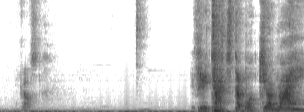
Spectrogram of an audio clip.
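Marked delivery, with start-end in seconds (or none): 1.9-3.1 very loud, high, menacing hiss. Narrating a voice from behind the counter that hisses at the players, hissing voice. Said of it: "you hear a voice hiss at you".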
